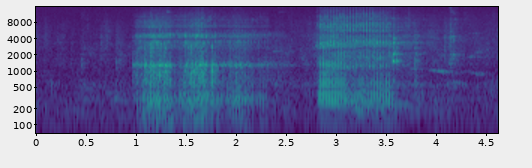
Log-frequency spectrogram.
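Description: A man snores loudly.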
